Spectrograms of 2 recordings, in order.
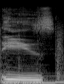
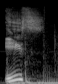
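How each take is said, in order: First: It sounds like 'ease', ending in a z sound. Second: It sounds like 'eese', ending in an s sound. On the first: The speaker calls it wrong. "It's not ease" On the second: The speaker calls it right. "The pronunciation is Ys like geese"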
